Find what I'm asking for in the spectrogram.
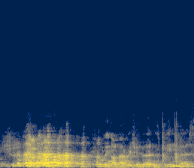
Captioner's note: laughing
